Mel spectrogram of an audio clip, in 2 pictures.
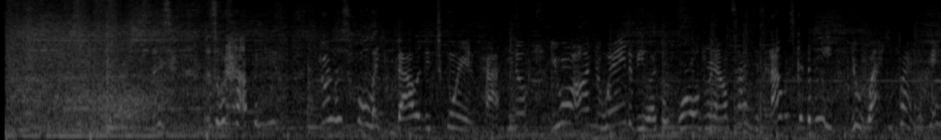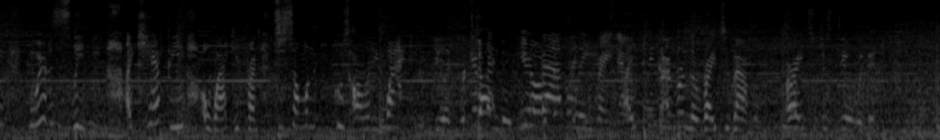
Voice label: english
